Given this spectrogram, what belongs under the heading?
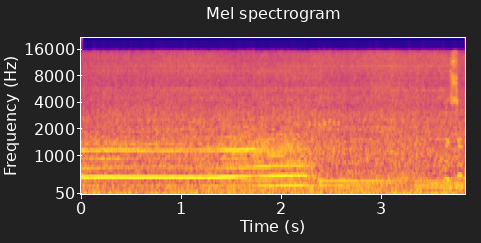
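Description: A Kawasaki Ninja H2 engine revved hard nearby, a loud sustained roar whose pitch climbs, then drops sharply at a gear change and continues at a lower steady drone.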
